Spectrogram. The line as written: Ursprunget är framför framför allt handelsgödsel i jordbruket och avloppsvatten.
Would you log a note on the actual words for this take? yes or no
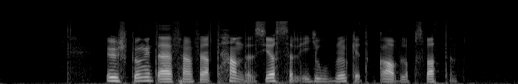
yes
